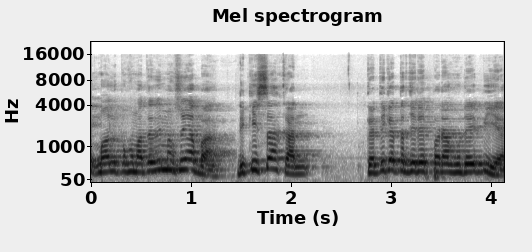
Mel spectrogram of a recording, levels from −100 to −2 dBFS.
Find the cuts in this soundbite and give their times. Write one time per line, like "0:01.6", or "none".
0:01.3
